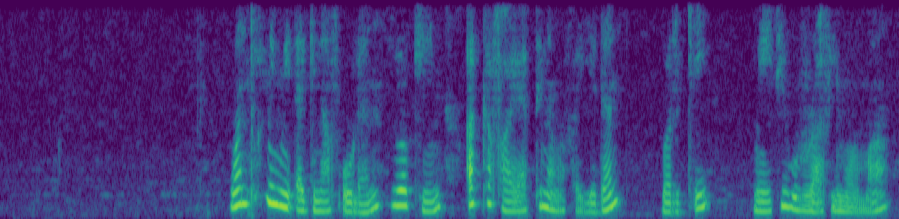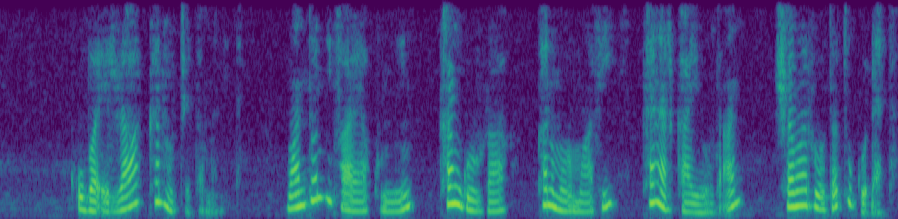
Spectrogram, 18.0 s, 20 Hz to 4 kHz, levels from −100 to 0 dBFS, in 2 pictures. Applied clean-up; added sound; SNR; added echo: none; none; none; none.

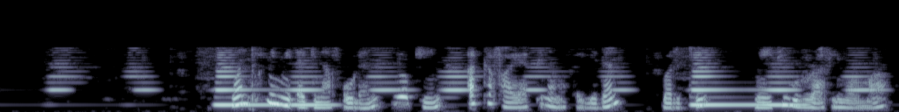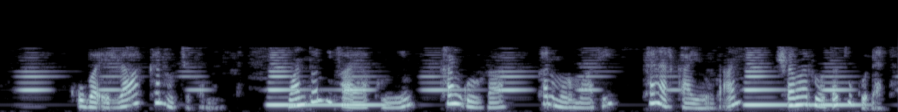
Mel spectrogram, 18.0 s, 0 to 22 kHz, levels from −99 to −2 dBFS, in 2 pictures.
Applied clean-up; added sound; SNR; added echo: classical method Wiener filter.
